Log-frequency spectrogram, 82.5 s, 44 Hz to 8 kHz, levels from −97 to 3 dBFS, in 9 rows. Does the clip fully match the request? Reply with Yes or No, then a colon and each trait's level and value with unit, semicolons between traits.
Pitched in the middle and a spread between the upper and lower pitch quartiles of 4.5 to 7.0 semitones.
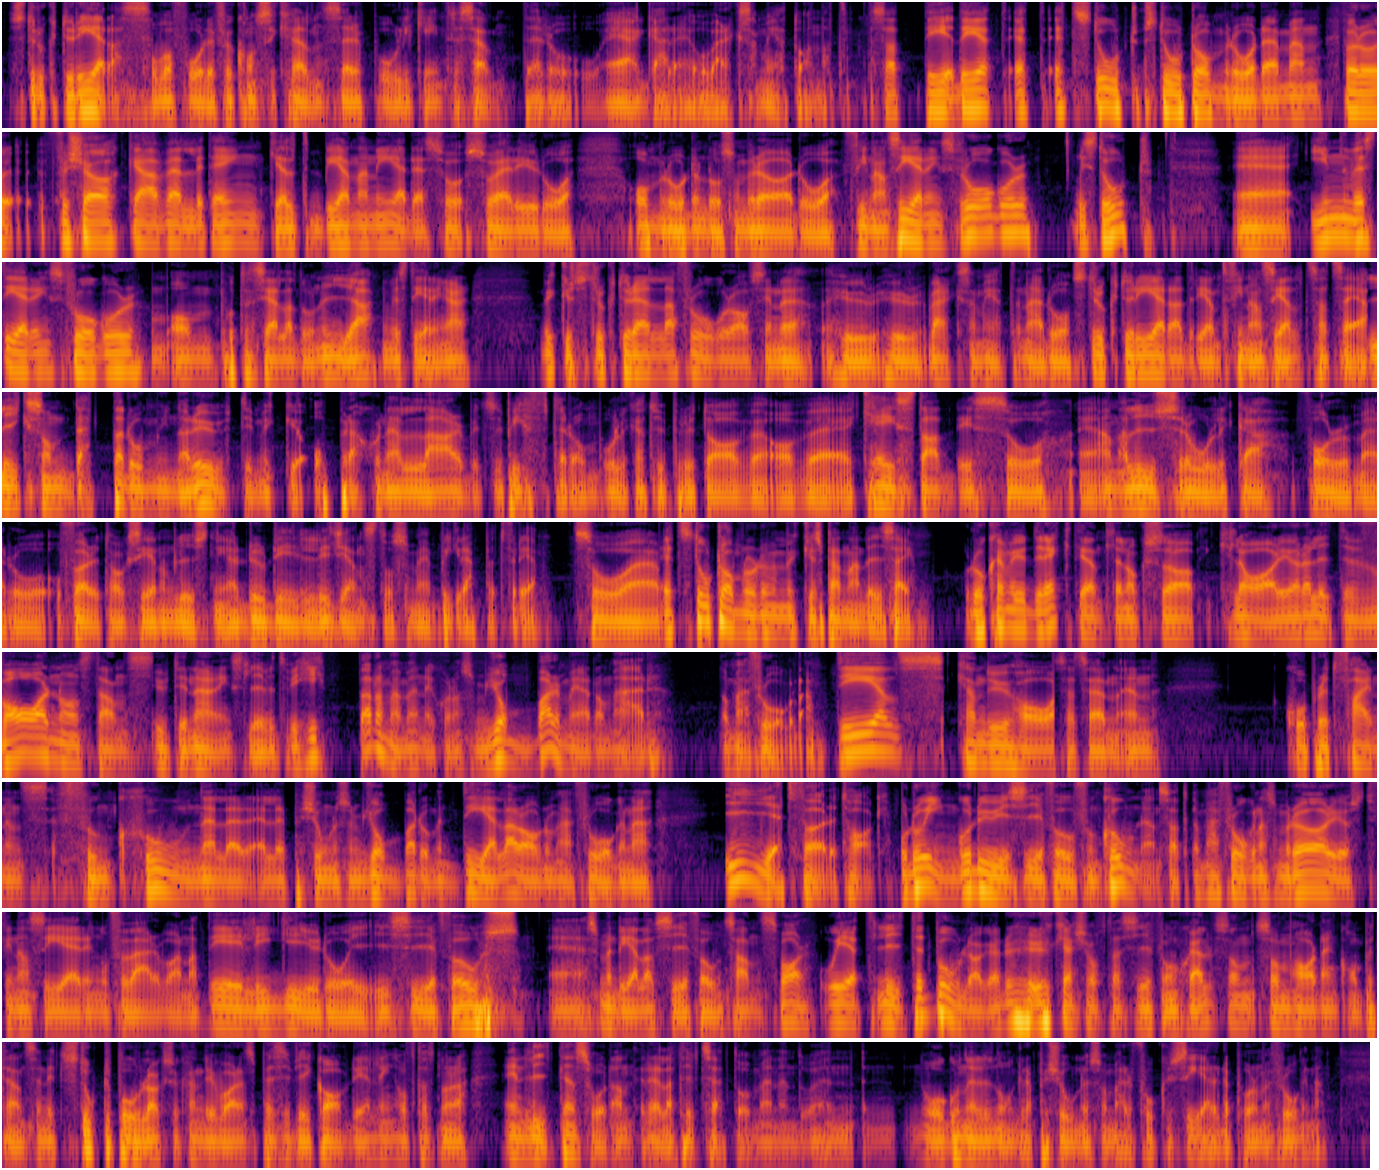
No: very low, 75 Hz; average, 5.2 semitones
